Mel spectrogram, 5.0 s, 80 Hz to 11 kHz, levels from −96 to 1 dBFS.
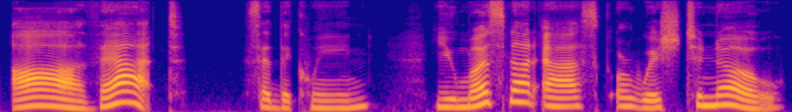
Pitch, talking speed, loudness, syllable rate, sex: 200 Hz, 155 wpm, -18 LUFS, 3.3 syllables/s, female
